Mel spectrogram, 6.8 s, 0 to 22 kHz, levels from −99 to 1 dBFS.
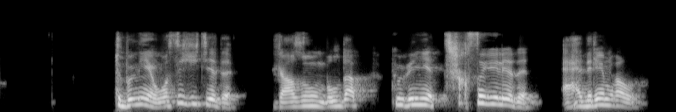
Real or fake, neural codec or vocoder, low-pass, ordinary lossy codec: fake; codec, 16 kHz, 4 kbps, X-Codec, HuBERT features, trained on balanced general audio; none; none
